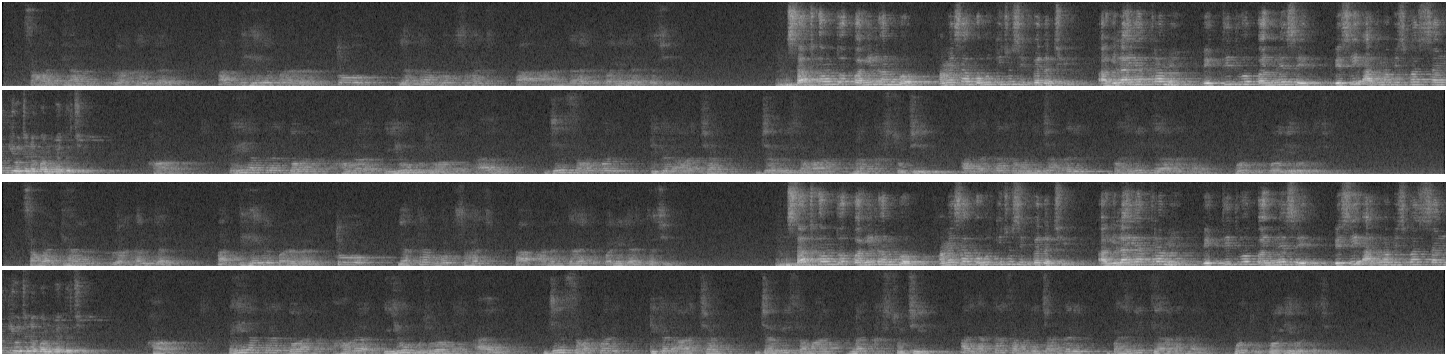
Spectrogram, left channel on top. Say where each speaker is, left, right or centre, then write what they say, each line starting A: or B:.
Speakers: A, on the right; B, on the right.
A: समयक ध्यान राखल जाइ आ धैर्य बनेल रह तो यात्रा बहुत सहज आ आनन्ददायक बनि जाइत अछि
B: सच कहू तो पहिल अनुभव हमेशा बहुत किछु सिखबैत अछि अगिला यात्रामे मे व्यक्तित्व पहिनेसँ बेसी आत्मविश्वास सङ् योजना बनबैत अछि
A: हँ एहि यात्राके दौरान हमरा इहो बुझबा मे आयल जे समयपर टिकट आरक्षण जरूरी सामानक सूची आ याात्रा समबन्धी जानकारी पहिल त्यार रखनेइ बहुत उपयोगी होइ अछि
